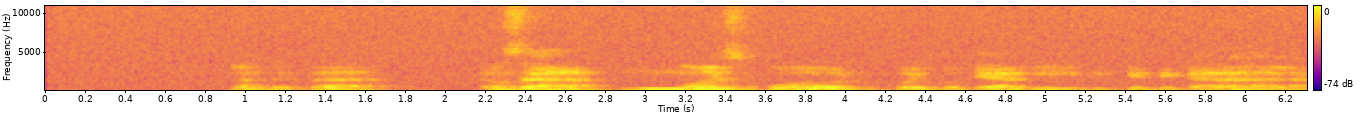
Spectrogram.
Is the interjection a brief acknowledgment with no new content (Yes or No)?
Yes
